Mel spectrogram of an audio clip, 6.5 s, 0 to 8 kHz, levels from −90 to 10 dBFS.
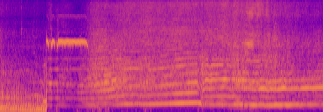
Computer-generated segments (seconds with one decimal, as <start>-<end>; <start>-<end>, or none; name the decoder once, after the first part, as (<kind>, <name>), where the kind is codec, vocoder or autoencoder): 1.9-2.8 (vocoder, BigVGAN v2); 5.3-6.0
